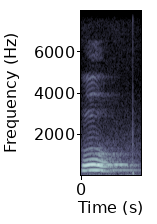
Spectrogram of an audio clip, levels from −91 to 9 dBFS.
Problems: low volume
